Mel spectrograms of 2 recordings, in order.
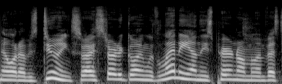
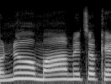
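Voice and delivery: ordinary talk

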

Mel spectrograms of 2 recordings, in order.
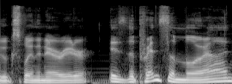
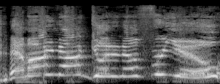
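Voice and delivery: shrill, very high-pitched yell. Reading a story aloud, the narrator voices a character's line, yelling. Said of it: "Yelled the voice again".

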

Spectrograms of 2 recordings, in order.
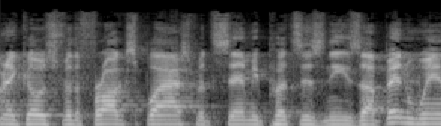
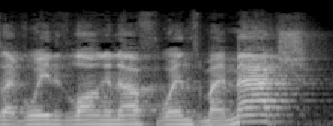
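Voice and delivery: plain

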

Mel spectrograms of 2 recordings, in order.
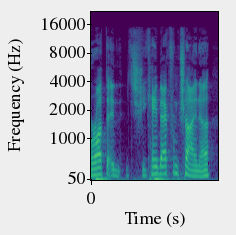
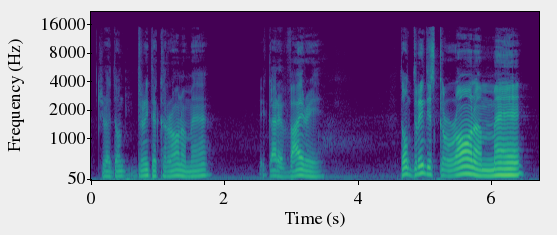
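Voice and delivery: put-on Mexican accent. The speaker imitates the guys who hang out at his deli: Mexican accent. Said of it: "I heard you doing like a Mexican accent".

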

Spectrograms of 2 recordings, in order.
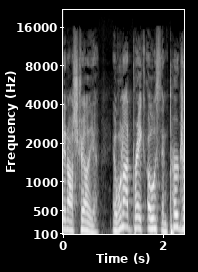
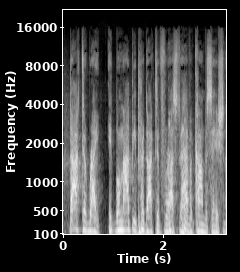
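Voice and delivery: put-on Brooklyn-accented speech; 3 semitones lower than usual. Reading out a lawyer's deposition question: brooklyn accent. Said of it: "I do a pretty good Brooklyn accent".

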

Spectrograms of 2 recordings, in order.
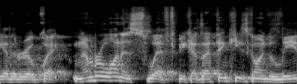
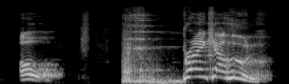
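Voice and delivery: put-on yelling voice, higher-pitched; 12 semitones higher than usual. Yelling a player's name in the background: yelling Matt Millen impression. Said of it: "are you doing your Matt Millen impression right now? Just yelling it in the background?".

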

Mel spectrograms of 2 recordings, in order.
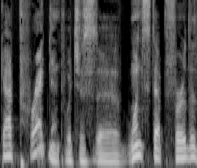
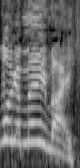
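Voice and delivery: very high, put-on Australian accent. Retelling how a diving companion in Australia pointed at you, imitating an Australian accent. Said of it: "You can almost hear his accent".

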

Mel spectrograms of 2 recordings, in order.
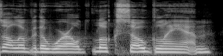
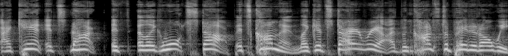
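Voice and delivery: raised, high-pitched yelling; 6 semitones higher than usual. Imitating a woman heard in the early morning, retelling someone yelling.

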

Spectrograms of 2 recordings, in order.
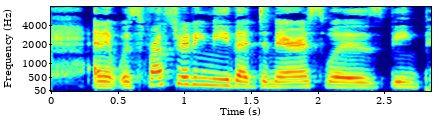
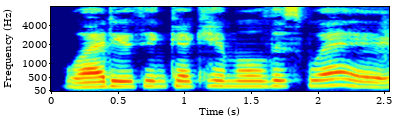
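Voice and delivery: slow, creepy, dramatic delivery. Doing a dramatic line reading of a favorite Game of Thrones character: King Bran impression. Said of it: "do an impression of like my favorite character".

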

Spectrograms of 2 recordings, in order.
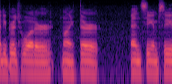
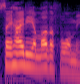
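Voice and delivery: put-on Boston accent; 4 semitones higher, 6 dB louder than usual. Showing that Boston and Philadelphia sound different side by side, in a Mark Wahlberg Boston accent. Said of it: "Boston is like".

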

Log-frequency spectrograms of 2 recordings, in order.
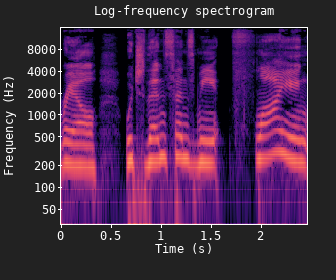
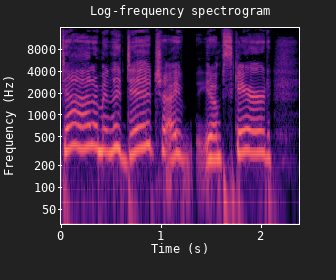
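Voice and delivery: put-on tearful crying voice, higher; 5 semitones higher than usual. Retelling a phone call to her dad from a ditch: imitating her own crying. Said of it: "I'm crying".

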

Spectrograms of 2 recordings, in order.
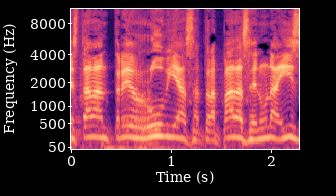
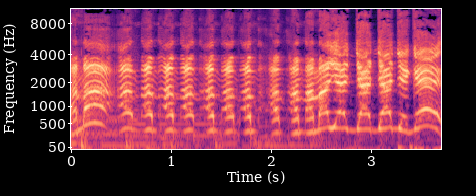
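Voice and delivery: imitated, mock stuttering, pitched higher; 10 semitones higher than usual. Retelling a joke, voicing a boy greeting his mother: imitating a stutter. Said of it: "Quería que todos fueran tartamudos".

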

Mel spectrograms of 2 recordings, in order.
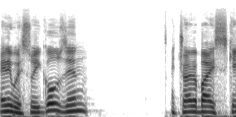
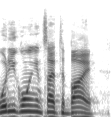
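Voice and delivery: ordinary delivery

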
